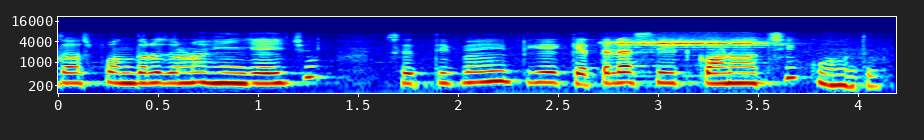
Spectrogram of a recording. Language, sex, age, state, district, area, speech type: Odia, female, 30-45, Odisha, Jagatsinghpur, urban, spontaneous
